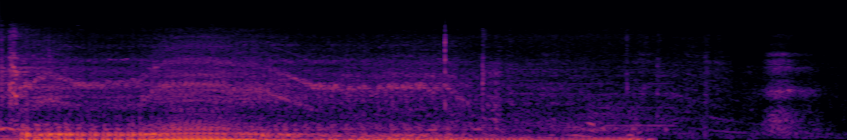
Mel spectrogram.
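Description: An adventure motorcycle, a Honda Africa Twin or BMW, rolling up on a sandy mountain road, its engine note rising and falling near the mic before cutting off; a voice speaks briefly over it.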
